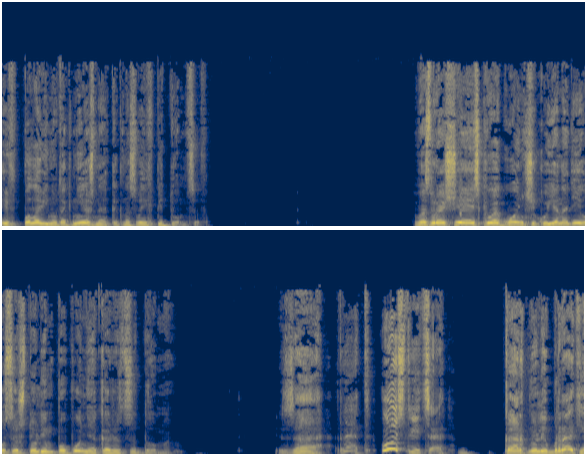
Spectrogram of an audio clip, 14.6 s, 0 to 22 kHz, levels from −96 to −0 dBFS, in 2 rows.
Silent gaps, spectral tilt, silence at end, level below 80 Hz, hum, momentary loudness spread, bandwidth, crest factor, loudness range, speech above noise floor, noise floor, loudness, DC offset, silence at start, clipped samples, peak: 2.67-2.71 s, 2.83-2.87 s; -4 dB/octave; 0 s; -64 dBFS; none; 18 LU; 16.5 kHz; 20 dB; 13 LU; over 67 dB; under -90 dBFS; -23 LUFS; under 0.1%; 0 s; under 0.1%; -4 dBFS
